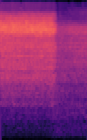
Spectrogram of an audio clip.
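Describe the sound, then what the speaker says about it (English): An oil-fired steam locomotive on a scenic narrow-gauge railroad releases a loud, close, continuous hiss of steam that drops abruptly to a softer hiss partway through. "It's still definitely a steam engine."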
